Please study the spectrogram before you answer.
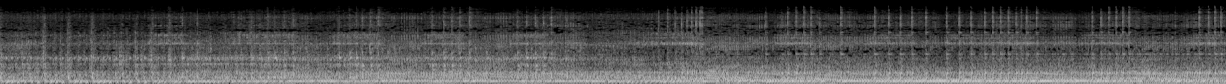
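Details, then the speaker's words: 2002 F1ZR Caltex Special Edition (H2K), a 20-year-old two-stroke with original carb and CDI and a stock, unmodified exhaust: crisp, even idle with a steady fast putter and no knocks or misses. Normal, healthy two-stroke idle. "Jadi suaranya masih garing banget, enak lah didengar. Padahal knalpotnya standar ya, nggak dibobok dan sebagainya, bukan knalpot racing, tapi udah enak banget."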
